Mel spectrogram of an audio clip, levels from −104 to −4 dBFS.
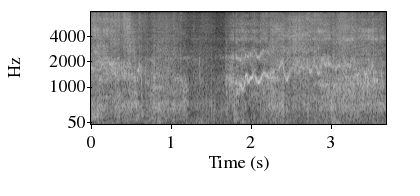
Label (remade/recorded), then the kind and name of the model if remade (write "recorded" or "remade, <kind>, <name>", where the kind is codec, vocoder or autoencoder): remade, codec, DAC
